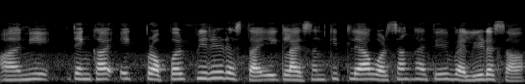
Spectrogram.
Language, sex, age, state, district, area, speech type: Goan Konkani, female, 18-30, Goa, Ponda, urban, spontaneous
